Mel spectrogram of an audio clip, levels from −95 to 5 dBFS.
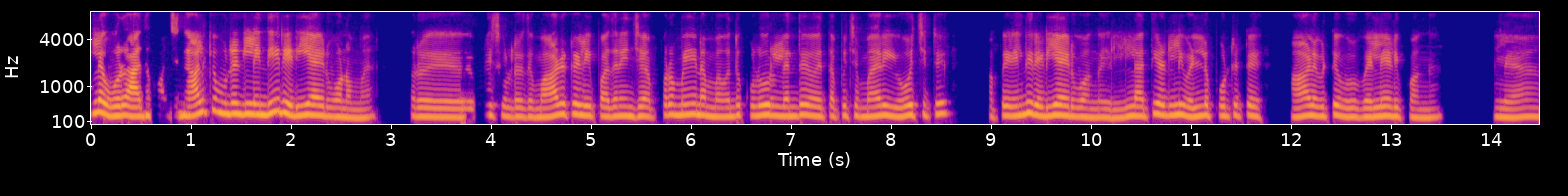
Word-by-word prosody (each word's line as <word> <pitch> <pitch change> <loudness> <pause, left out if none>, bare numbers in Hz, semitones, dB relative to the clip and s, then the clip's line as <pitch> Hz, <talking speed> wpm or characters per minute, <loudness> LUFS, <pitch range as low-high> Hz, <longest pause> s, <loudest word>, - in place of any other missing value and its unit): இல்ல. 275 +2 +4
ஒரு 210 +1 +5
அது 195 +1 +1
கொஞ்ச 205 -2 -13
நாளைக்கு 270 +8 +2
முன்னாடியிலேருந்தே 245 0 +4
ரெடி 215 -2 +4
ஆயிடுவோம் 195 -4 +1
நம்ம. 165 -1 -3 0.5
ஒரு 190 -1 -1 0.5
எப்டி 225 +4 -10
சொல்றது 190 -2 -4
மார்கழி 220 +3 +2
15 200 0 -1
அப்புறமே 225 +4 -1
நம்ம 205 -3 0
வந்து 195 +3 -2
குளூர்லருந்து 210 0 +1 0.2
தப்பிச்ச 210 +1 -6
மாரி 210 +2 +1
யோசிச்சுட்டு, 225 +2 -1 0.5
அப்பேலிருந்து 210 +7 +1
ரெடியிடுவாங்க. 200 -4 +1 0.2
எல்லாத்தையும் 200 +6 0
அள்ளி 225 +2 +2
வெள்ல 205 +3 +1
போட்டுட்டு 210 +1 -3 0.5
ஆள 210 +2 +2
விட்டு 195 +3 -3
வெ 185 - -1
வெள்ளையடிப்பாங்க. 185 -3 -1 0.7
இல்லையா? 180 0 -3
205 Hz, 135 wpm, -20 LUFS, 190-225 Hz, 0.7 s, ஒரு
